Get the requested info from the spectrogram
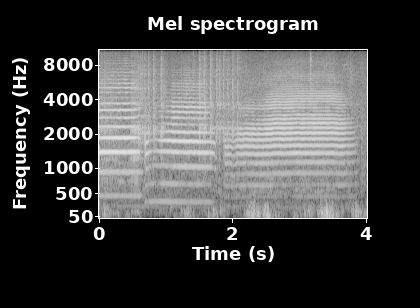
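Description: Marching band brass playing sustained chords: a short chord, a change a little less than a second in, then a long chord held for about two seconds that cuts off just before the end.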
